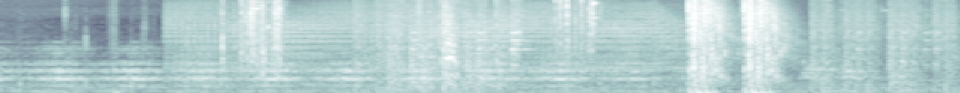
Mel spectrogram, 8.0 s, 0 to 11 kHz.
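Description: Gunfire from the Doom 3 video game, scattered sharp shots and bursts over a steady hum of game ambience, with two louder booming blasts near the end.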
